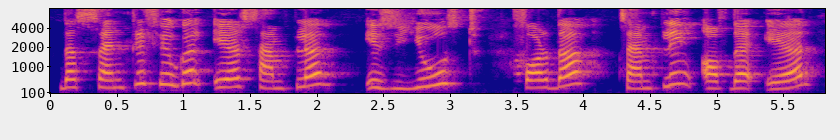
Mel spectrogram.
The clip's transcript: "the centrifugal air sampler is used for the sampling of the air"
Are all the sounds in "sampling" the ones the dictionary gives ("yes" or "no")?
yes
